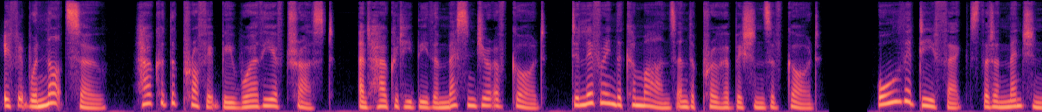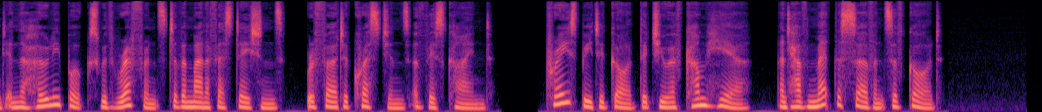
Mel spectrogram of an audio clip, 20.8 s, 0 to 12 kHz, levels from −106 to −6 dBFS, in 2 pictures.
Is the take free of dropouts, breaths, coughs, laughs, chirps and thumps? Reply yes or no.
yes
